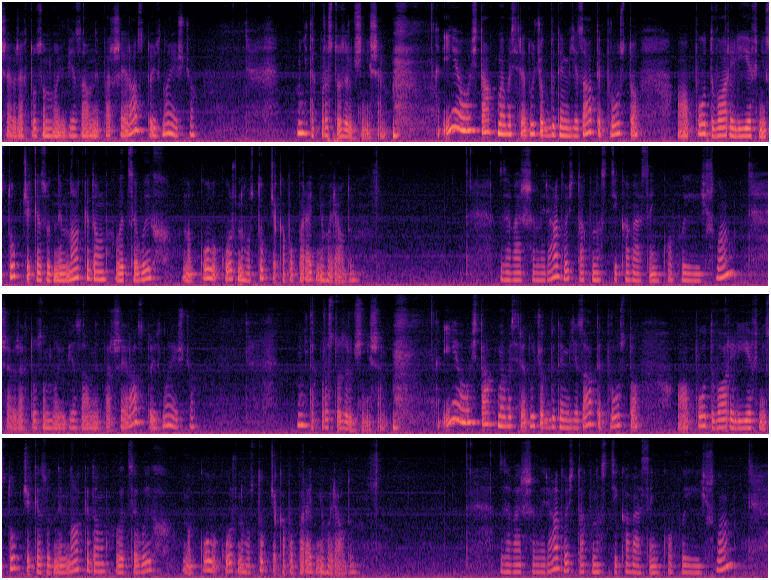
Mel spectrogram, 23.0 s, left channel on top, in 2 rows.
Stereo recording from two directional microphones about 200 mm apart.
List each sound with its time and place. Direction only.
0.0 s speech: 30° left (ahead or behind)
4.4 s speech: 25° left (ahead or behind)
18.9 s speech: 15° left (ahead or behind)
